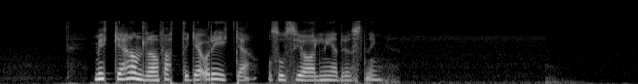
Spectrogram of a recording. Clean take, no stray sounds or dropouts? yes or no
yes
